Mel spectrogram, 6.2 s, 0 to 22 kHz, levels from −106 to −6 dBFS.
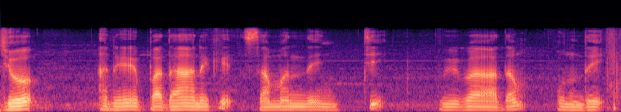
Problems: none marked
